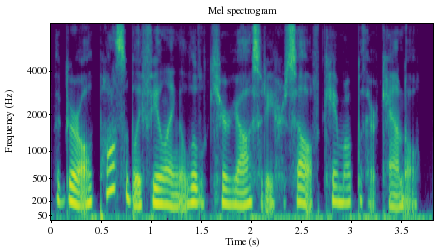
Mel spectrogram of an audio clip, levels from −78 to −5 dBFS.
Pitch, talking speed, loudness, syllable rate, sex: 185 Hz, 205 wpm, -18 LUFS, 6.0 syllables/s, female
